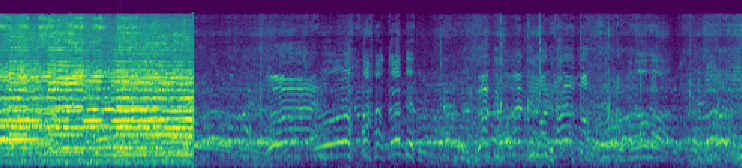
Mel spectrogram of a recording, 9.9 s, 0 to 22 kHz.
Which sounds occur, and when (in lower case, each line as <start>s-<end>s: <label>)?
0.0s-2.6s: honking
0.0s-9.8s: crowd
3.6s-4.2s: male speech
4.4s-5.5s: male speech
6.4s-7.8s: male speech
8.5s-8.8s: male speech
9.1s-9.8s: male speech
